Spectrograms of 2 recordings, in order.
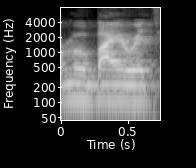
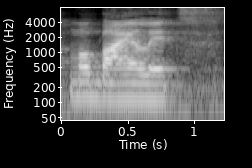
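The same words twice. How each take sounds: First: "Mobiritz" said with an R sound; "Mobiritz", R in the third syllable; alternative pronunciation. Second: "Mobilits" said with an L sound; "Mobilits", anglicized with an L; English-style pronunciation. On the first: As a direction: say "Mobiritz" with R replacing the L. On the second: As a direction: say "Mobilits" with L in the third syllable. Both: Shown as a demonstration. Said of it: "however you wanna pronounce that".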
